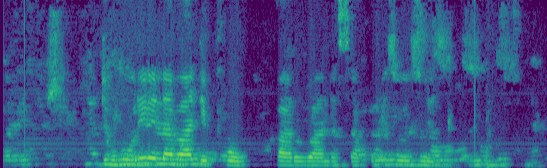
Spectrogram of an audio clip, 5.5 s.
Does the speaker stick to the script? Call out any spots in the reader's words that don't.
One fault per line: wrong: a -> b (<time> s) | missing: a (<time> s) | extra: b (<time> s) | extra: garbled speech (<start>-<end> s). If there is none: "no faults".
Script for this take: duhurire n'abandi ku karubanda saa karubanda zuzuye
wrong: karubanda -> kumi (3.7 s)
